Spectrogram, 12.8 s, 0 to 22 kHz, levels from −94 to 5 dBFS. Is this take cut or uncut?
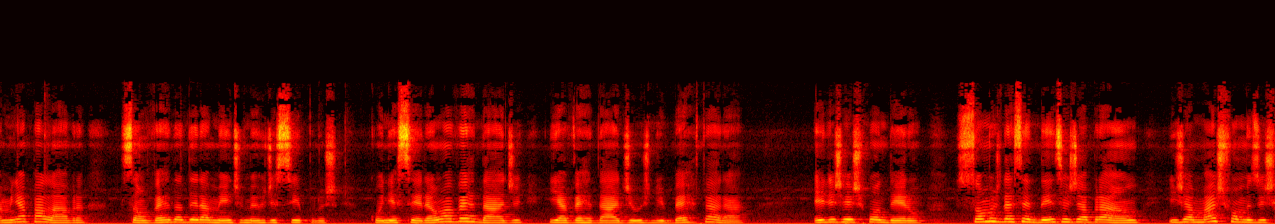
uncut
